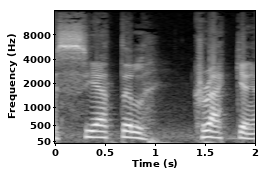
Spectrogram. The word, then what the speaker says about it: Seattle Kraken: Det blir Seattle Kraken. Jag tar det på det amerikanska uttalet här. Det på svenska låter lite annorlunda som du har konstaterat direkt i nyhetsartikeln, såg jag.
